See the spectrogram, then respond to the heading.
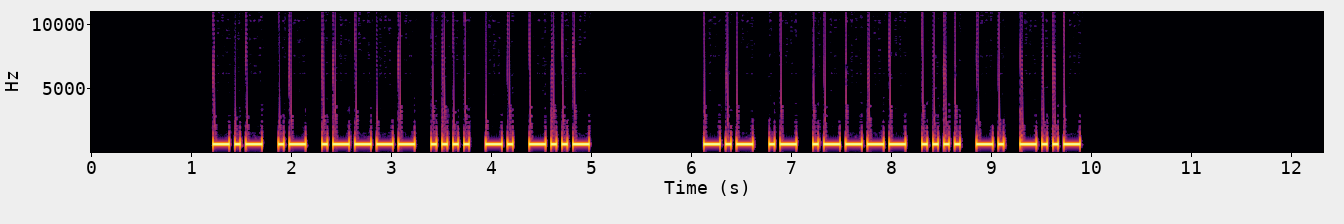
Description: Morse code, heard as a keyed tone, about 22 wpm, 700 Hz. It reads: KA1HNX KA1HNX
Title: USA Call Signs - 6 Characters - Repeated 2x - 22wpm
